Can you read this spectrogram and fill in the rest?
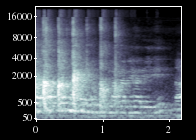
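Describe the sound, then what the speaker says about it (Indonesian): Classroom applause for a student during a microteaching lesson: a short burst of rhythmic clapping, about five distinct claps that fade out, with faint room noise after. "Tepukan untuk Aman."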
